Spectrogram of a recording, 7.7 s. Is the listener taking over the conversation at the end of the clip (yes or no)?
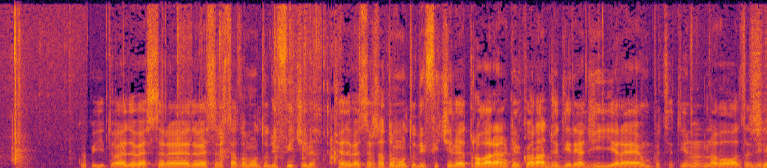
yes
